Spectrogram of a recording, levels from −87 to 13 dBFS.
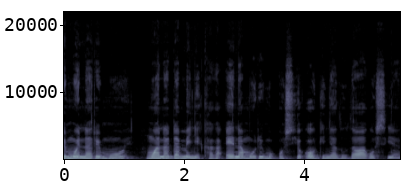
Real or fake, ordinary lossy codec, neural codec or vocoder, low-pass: real; none; none; none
